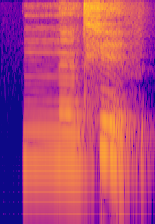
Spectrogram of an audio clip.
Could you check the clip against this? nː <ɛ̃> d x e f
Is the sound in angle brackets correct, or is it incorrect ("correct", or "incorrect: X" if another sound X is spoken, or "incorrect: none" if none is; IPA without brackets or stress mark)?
correct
